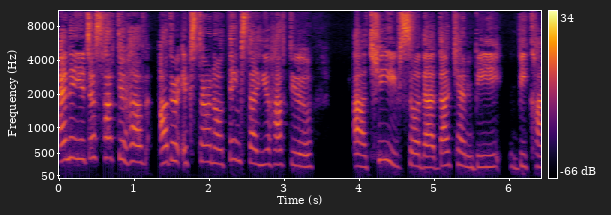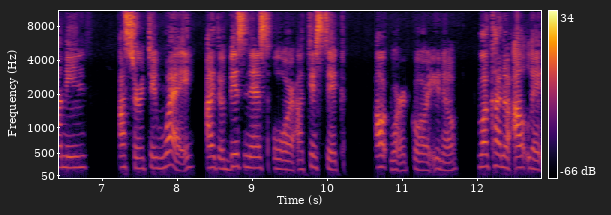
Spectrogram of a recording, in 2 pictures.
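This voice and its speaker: In a Japanese accent, a woman speaks at a fairly high pitch with very wide pitch swings and a moderate pace. The sound is dry and close, with no echo. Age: 30s. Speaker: photographer and business owner. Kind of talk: interview.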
